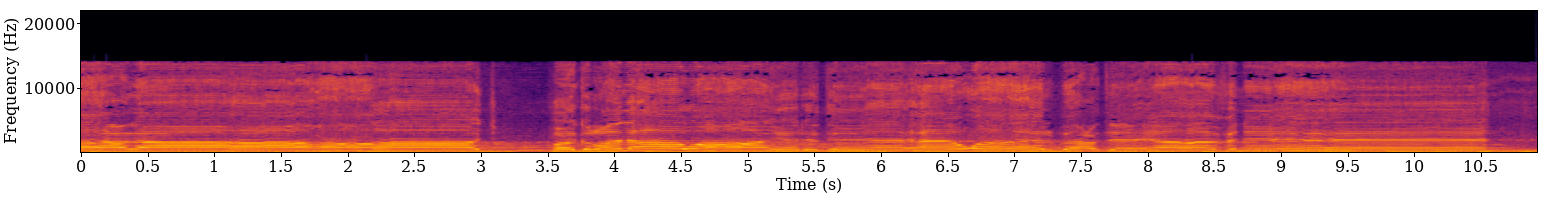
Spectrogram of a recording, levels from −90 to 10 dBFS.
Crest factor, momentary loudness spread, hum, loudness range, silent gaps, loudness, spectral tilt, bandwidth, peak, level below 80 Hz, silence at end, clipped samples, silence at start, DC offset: 12 dB; 6 LU; none; 3 LU; none; -12 LUFS; -4.5 dB/octave; 15 kHz; 0 dBFS; -22 dBFS; 0 s; under 0.1%; 0 s; under 0.1%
